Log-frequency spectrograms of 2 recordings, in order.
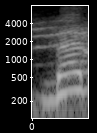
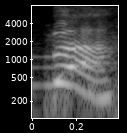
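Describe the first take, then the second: First: Said in the usual way. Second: "Ba" with the lips held shut first; overdone held onset. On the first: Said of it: "Ba bisa aja ba". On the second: Shown as a demonstration. Teacher shows how the easy letter isn't said, exaggerated held consonant. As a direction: hum on the closed b before releasing "Ba". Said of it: "kan ba enggak gitu".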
